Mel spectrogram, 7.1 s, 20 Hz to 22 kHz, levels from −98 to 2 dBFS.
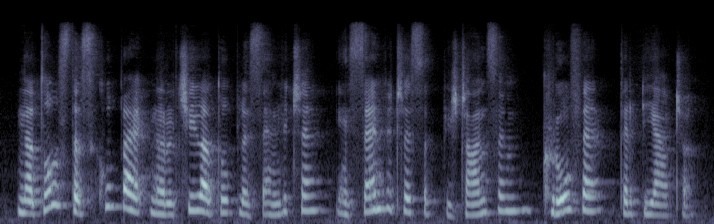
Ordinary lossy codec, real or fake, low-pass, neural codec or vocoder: none; fake; 14.4 kHz; codec, 32 kHz, 1.9 kbps, SNAC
